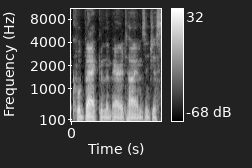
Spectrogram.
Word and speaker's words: Quebec: Like, and that like a couple of Quebec regions, and they haven't even. I know the French hate that W in Quebec. Yeah. How are you supposed to say it properly? Quebec.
